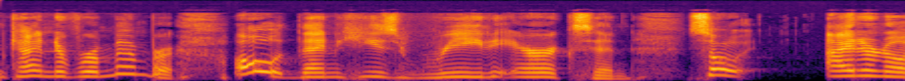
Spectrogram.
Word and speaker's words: Reed: And then I had to remind myself, no, his first name is Reed, like Reed Richards from the Fantastic Four.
